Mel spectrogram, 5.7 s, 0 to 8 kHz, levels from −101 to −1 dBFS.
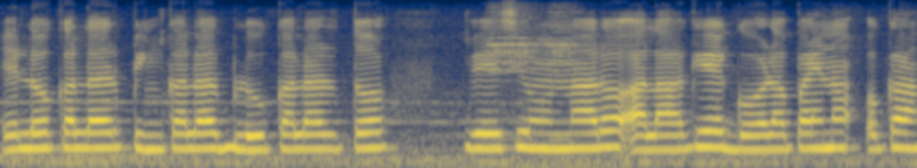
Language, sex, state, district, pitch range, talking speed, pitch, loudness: Telugu, female, Andhra Pradesh, Sri Satya Sai, 230-245 Hz, 135 wpm, 240 Hz, -13 LUFS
